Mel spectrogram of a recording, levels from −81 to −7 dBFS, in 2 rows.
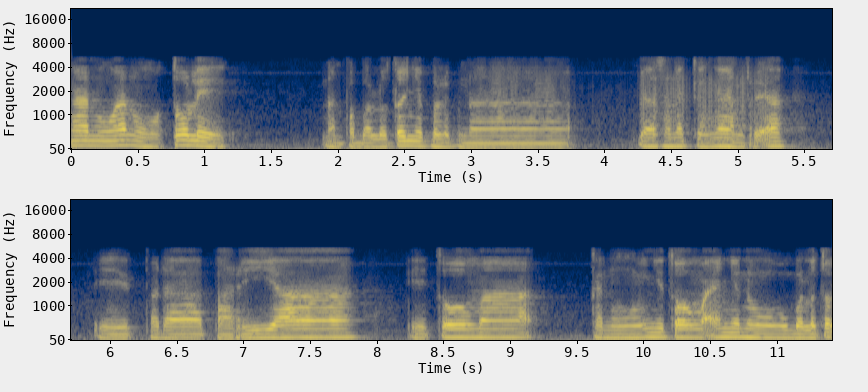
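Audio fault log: throughout Nellymoser compression: likely a Flash-era Nellymoser Asao encoder at roughly 22 kbps, zeroing weak bands and noise-filling them, leaving hissy, underwater-sounding speech with nothing above 5.3 kHz.
3.02–5.21 s buffer tearing: after "ballo to injo pole", writer and reader collide inside each period, splicing in a small slice of audio some 15 ms stale, giving a rattling 200 Hz buzz.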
